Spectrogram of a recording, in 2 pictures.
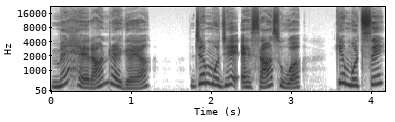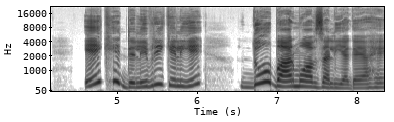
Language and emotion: Urdu, surprised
